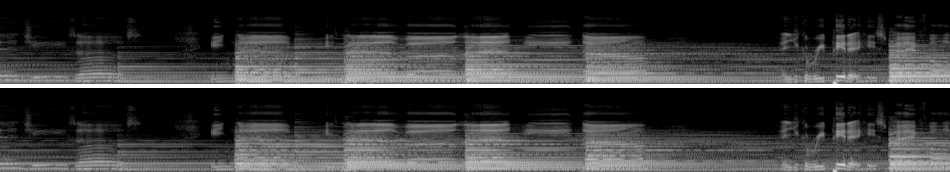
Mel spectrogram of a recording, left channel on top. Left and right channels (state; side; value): normal; both; correlation 0.31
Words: Jesus. He never let me down. And you can repeat it. He's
